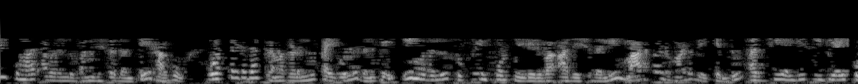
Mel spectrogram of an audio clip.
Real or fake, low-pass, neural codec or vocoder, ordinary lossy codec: real; 3.6 kHz; none; MP3, 16 kbps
